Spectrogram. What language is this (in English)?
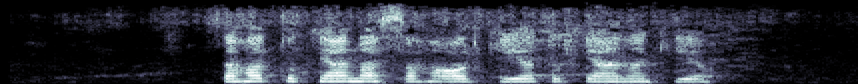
Urdu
